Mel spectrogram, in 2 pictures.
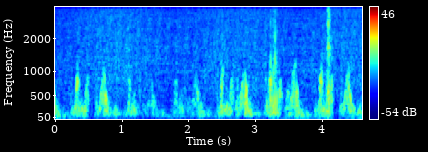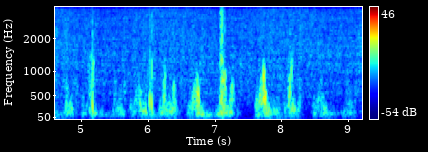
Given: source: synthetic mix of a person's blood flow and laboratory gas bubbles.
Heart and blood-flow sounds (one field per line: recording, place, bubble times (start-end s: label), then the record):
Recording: Doppler ultrasound of blood flow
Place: precordium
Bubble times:
2.50-2.56 s: bubbles
3.17-3.40 s: bubbles
4.07-4.19 s: bubbles
5.12-5.25 s: bubbles
5.95-6.12 s: bubbles
7.08-7.21 s: bubbles
8.12-8.21 s: bubbles
From the record:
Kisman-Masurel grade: 123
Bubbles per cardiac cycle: 1 to 2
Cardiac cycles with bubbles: 10 to 50%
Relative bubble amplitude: loud (0.450 to 0.775)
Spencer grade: 2 (many but less than half of the cardiac periods contain bubble signals, singularly or in groups)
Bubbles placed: anywhere in the cardiac cycle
